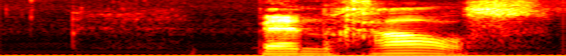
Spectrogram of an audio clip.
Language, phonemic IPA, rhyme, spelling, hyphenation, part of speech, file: Dutch, /bɛŋˈɣaːls/, -aːls, Bengaals, Ben‧gaals, adjective, Nl-Bengaals.ogg
- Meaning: Bengal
